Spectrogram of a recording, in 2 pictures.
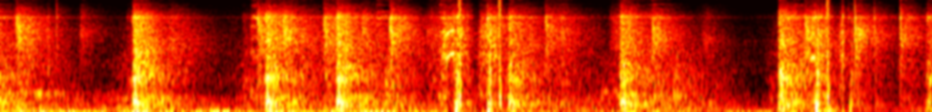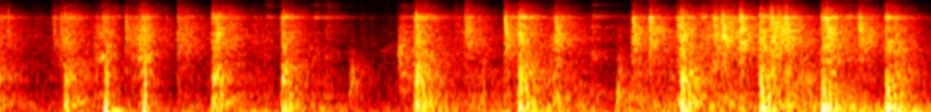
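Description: Airsoft game action: several bursts of rapid clicking from airsoft guns firing, mixed with a steady run of footsteps and knocks.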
